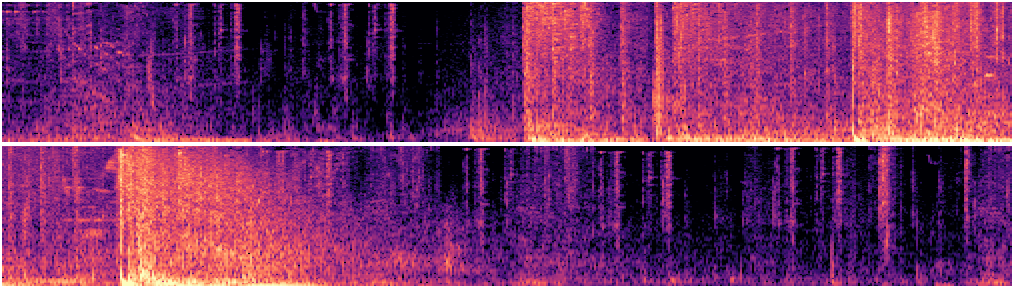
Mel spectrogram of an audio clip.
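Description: video game gunfire

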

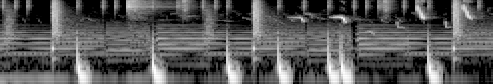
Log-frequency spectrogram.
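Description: bird song

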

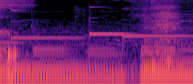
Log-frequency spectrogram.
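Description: chime jingle

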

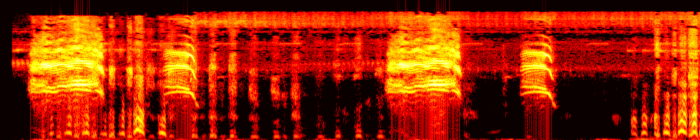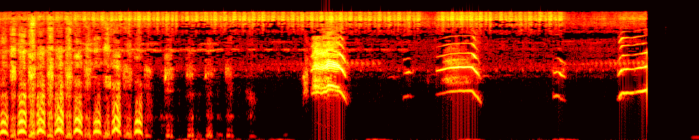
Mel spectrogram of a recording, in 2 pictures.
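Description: monkeys calling

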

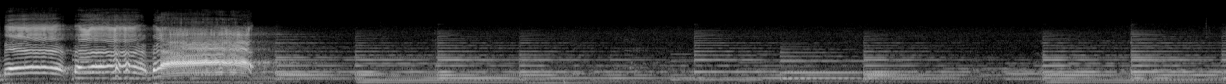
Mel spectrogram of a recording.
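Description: sheep bleating

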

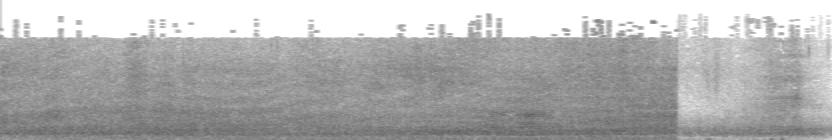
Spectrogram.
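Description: car driving past

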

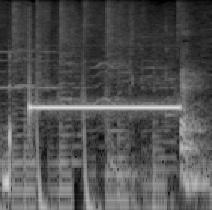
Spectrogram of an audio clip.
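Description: censor bleep over swearing

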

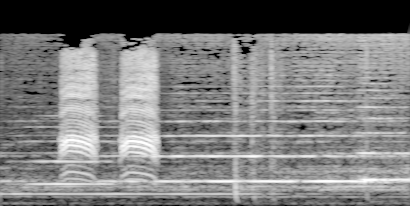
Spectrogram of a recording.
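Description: crow cawing

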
